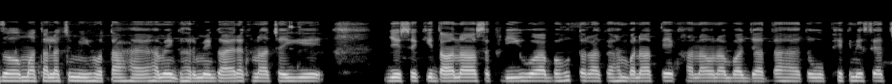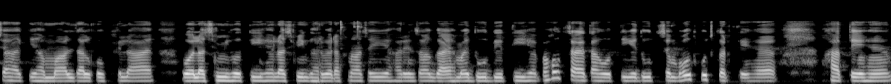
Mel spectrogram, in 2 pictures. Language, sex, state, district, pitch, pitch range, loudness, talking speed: Hindi, female, Bihar, Kishanganj, 165 Hz, 160-170 Hz, -17 LUFS, 225 wpm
